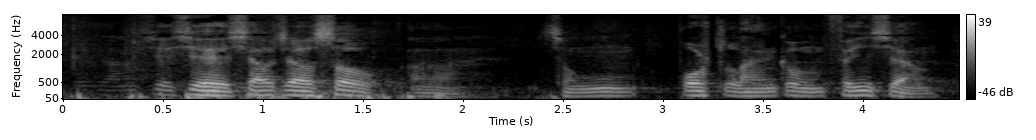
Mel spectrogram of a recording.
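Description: A man's voice: lowish voice, moderate pace, a little hiss or hum. A man hosting a church service who thanks the guest speaker, makes announcements in a casual, friendly way, and leads a prayer before lunch. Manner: casual, friendly announcing with many soft particles.

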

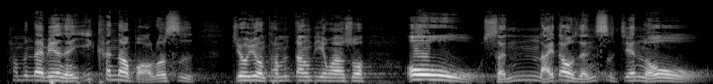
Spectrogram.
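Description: A male pastor preaching a lively, humorous sermon and firing questions at his congregation. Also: a little high. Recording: long church-hall reverb.

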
